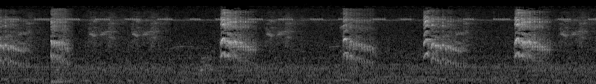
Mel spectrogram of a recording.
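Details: Green-barred woodpecker, a wild bird in natural habitat in Brazil: loud, sharp downslurred calls given singly at uneven intervals of one to two seconds, over a steady high insect-like whine and low background hum.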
